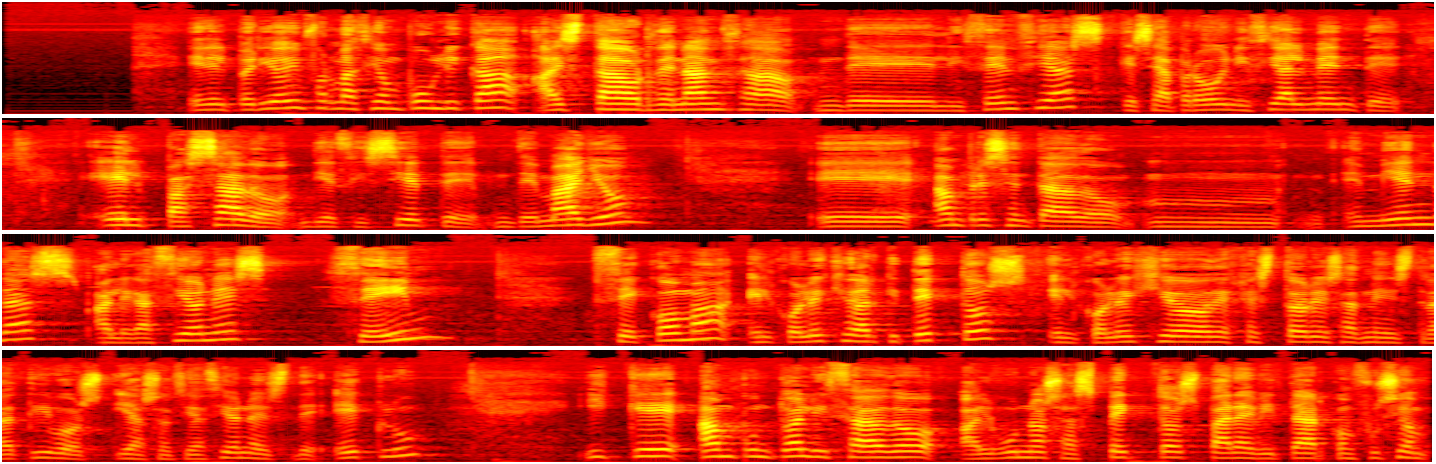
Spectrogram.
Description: Nueva ventana:Declaraciones alcaldesa Ana Botella: Trámites más sencillos actividad económica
